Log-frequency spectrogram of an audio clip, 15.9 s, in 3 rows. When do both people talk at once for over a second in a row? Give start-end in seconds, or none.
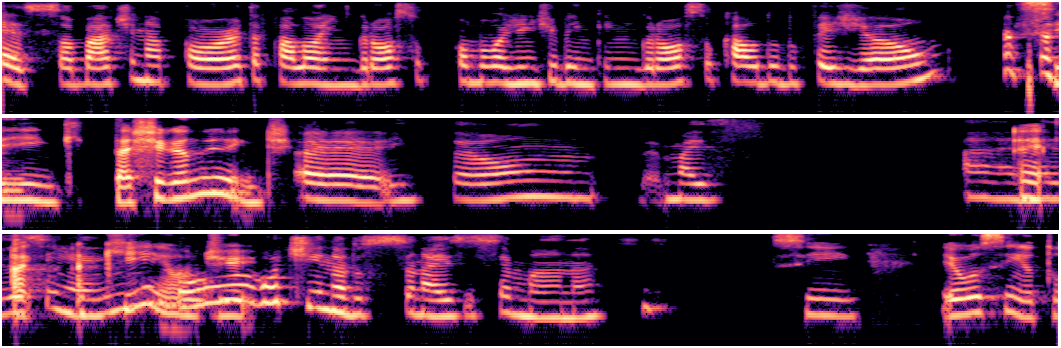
10.4-11.9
